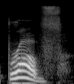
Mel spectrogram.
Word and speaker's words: bruv: That comes from the sort of London accent, the Cockney London accent, where Cockneys, instead of pronouncing TH, brother, they make a V sound instead, brother, brother.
